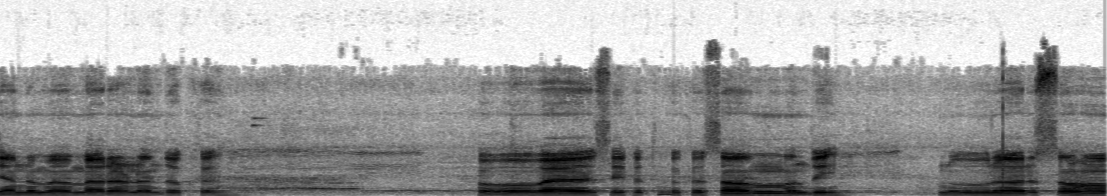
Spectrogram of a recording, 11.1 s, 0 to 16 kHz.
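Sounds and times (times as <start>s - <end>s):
person singing a hymn: 0.0s - 11.0s.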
